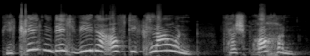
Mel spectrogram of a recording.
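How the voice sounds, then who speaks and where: A tiny, plucky forest mouse , voiced by a woman storyteller pipes up in a very high, squeaky voice. The lines come slowly and leap around in pitch, like a storybook critter. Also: big pitch swings, fairly bright tone, exaggerated voice. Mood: determined. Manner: squeaky and piping. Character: small, brave, quick little mouse.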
